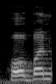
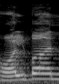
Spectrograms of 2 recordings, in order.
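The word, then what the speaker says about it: Holborn: हबन underground station पहुंचे हबन को वह हमेशा हलबन ही कहते थे उसके स्पेलिंग ही ऐसे हैं अंग्रेजी के साइलेंट लेटर हमेशा ही उनको परेशान करते हैं हबन से बाहर निकलकर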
